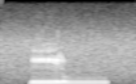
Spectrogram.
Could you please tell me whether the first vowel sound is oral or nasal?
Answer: nasal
